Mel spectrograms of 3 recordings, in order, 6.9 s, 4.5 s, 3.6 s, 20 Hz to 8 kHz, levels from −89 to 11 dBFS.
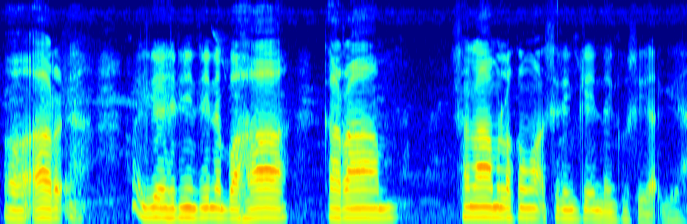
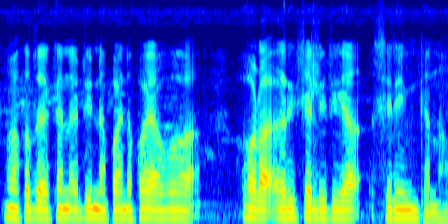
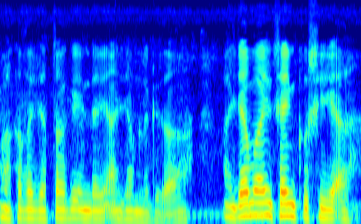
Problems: constant background noise, background conversations at intervals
